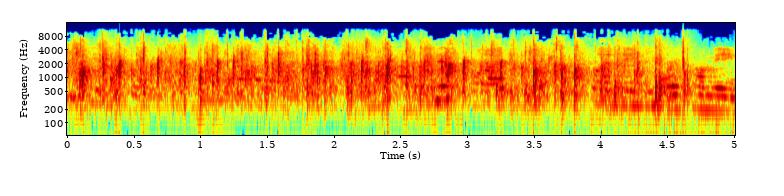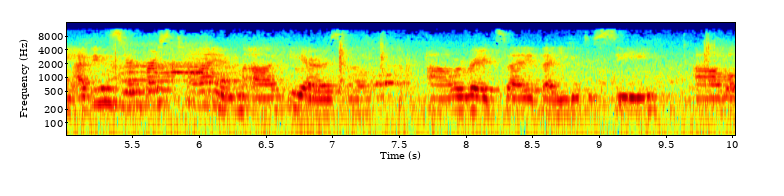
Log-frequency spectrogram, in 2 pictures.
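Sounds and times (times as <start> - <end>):
audience applause: 0.0 - 4.8
speech: 4.7 - 10.0.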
